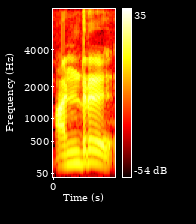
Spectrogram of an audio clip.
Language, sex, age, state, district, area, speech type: Tamil, male, 30-45, Tamil Nadu, Cuddalore, rural, read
